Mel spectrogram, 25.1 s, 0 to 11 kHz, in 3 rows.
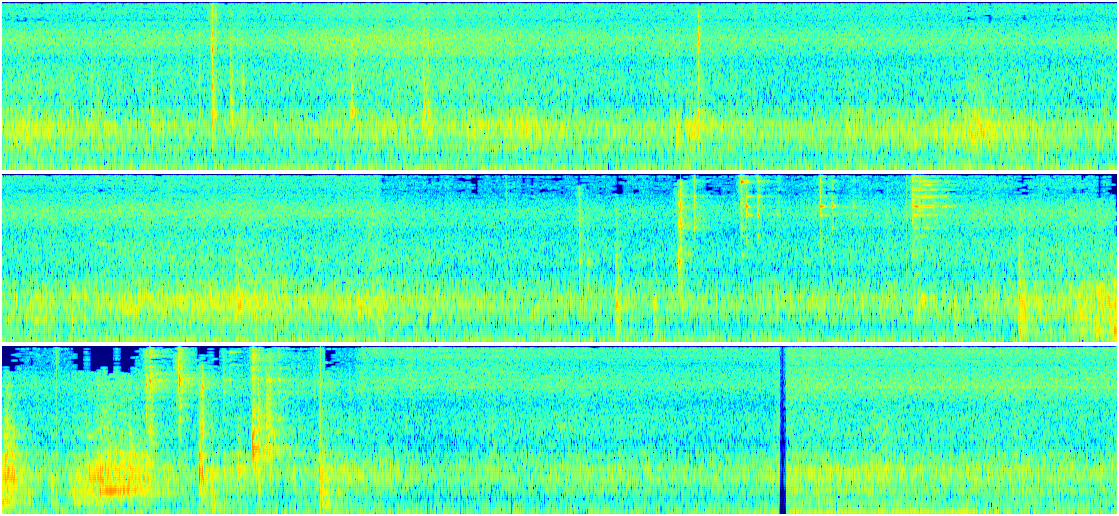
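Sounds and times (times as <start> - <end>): steady low hum: 0.0 - 25.0
clicks and knocks of tools handled: 12.6 - 15.6, 17.8 - 19.0.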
